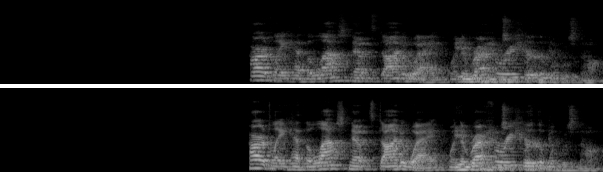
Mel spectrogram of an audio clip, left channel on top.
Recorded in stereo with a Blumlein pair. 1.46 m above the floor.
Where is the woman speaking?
45° right, 0.5 m.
